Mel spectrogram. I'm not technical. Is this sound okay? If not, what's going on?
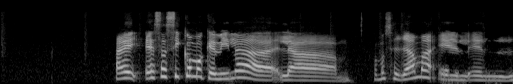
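No, there are three kinds of problems, all from the echo canceller, the part of a call system that stops the other person's voice from bouncing back through your speaker and microphone.

Background gated by the echo canceller, at 0.53 to 0.61 s. The room sound briefly dips for a moment and then comes back. While the loudspeaker was playing, the echo canceller turned the microphone down to block any echo, and it took the quiet room sound with it. The result is a short hole in the background.

Speech suppressed in double talk, at 2.19 to 2.34 s, 4.49 to 4.66 s and 4.87 to 5.08 s. Each time, the voice turns slightly quieter for a fraction of a second and then recovers. The likely cause is both people talking at once. The echo canceller couldn't tell this voice apart from the other side's sound coming out of the speaker, so it turned everything down together, and this talker's voice lost some of its strength.

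Other side's voice leaking through, at 4.87 to 4.92 s. A very faint scrap of a second voice slips in underneath for an instant. The likely cause is the other person's voice playing from the loudspeaker and reaching the microphone, with the echo canceller failing to remove all of it. This happens during the last dip in the main voice.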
